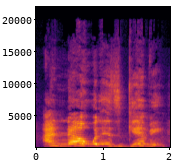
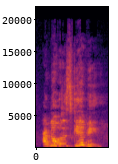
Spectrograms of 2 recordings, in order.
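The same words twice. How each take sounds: First: "I know what it's giving" drawn out slowly; slow, stretched stress on "know" and "giving"; knowing emphasis. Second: Said in the usual way. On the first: Shown as a demonstration. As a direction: lean hard and long on "know". Slow emphatic repeat of same words.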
